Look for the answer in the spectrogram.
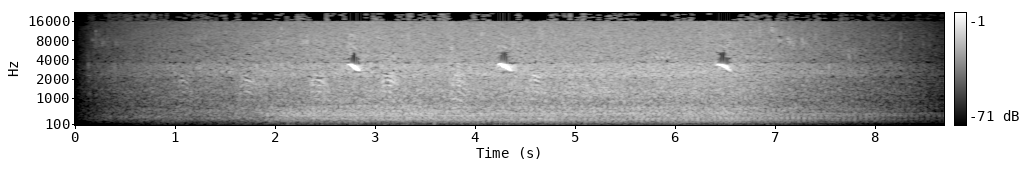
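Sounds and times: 
Pied Bush Chat calling in Akune: 2.4 - 3.3, 4.2 - 4.7, 6.4 - 6.7.

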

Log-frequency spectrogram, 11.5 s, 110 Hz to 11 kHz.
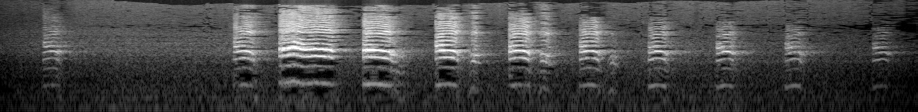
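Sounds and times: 
toki calling on Sado: 0.5 - 1.0, 2.9 - 10.3, 10.9 - 11.4.

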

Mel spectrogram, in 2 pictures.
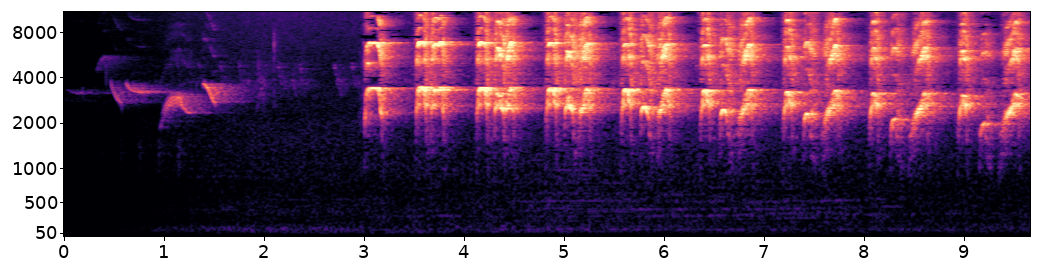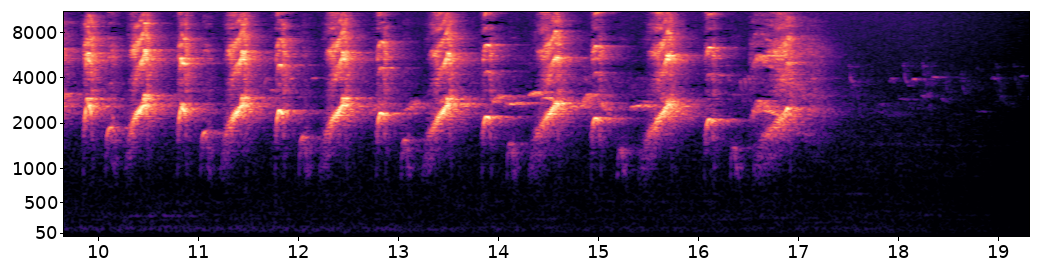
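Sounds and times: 
Chinese bamboo partridge calling: 3.0 - 17.3.

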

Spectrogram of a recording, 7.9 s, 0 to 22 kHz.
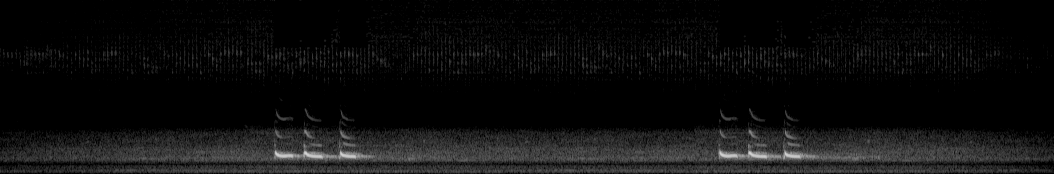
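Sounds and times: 
Common Greenshank calling: 2.1 - 2.8, 5.4 - 6.2.

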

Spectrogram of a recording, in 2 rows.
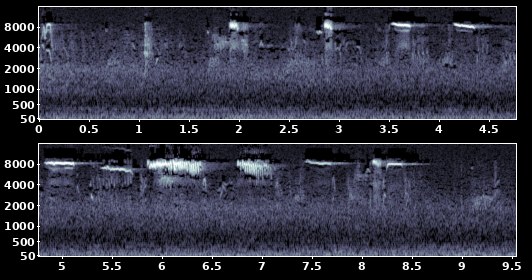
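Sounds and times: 
common starling calls: 0.0 - 9.4.

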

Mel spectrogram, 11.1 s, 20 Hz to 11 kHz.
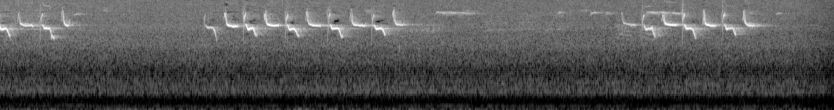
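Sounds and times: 
coal tit calls in Okayama Japan: 0.0 - 1.0, 2.7 - 5.4, 8.2 - 10.2.

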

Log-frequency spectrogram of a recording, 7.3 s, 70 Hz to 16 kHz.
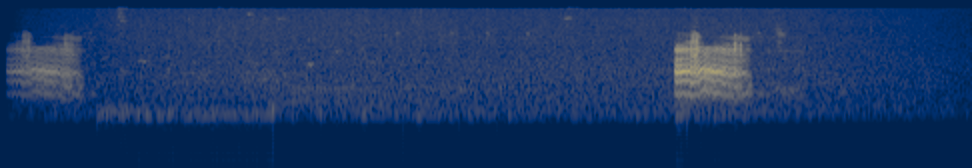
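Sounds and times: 
Pacific Reef Heron calling in Fukuoka: 0.1 - 2.1, 5.1 - 6.0.

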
